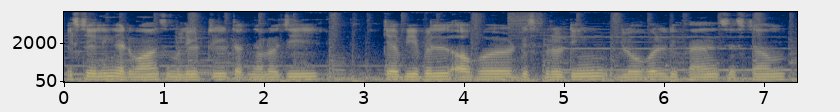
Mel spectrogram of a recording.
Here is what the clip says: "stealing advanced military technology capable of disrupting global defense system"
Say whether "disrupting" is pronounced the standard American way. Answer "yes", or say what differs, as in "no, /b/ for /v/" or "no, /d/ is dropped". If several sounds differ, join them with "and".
no, /p/ is dropped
